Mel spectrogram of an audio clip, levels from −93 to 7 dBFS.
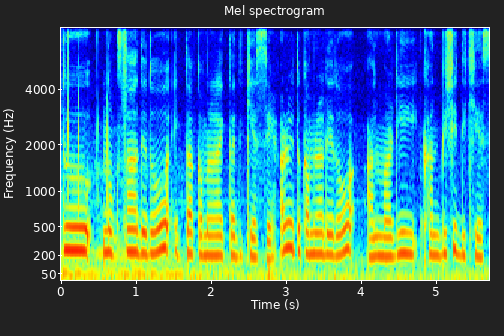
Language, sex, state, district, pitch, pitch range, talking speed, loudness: Nagamese, female, Nagaland, Kohima, 215 Hz, 200-235 Hz, 200 wpm, -16 LUFS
